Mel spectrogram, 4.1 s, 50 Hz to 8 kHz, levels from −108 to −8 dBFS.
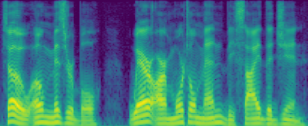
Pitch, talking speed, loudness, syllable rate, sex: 115 Hz, 145 wpm, -17 LUFS, 4.9 syllables/s, male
